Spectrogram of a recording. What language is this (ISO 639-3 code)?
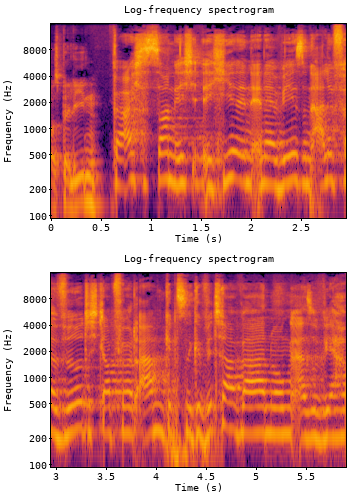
deu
